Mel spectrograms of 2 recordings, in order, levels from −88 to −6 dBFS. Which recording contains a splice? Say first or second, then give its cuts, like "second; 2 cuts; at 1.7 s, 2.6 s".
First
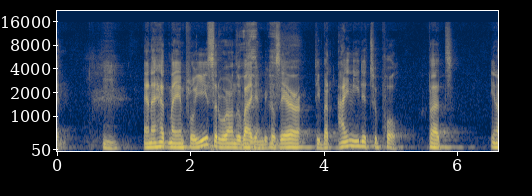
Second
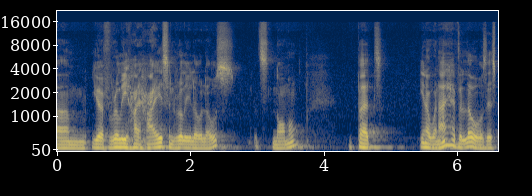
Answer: first; 2 cuts; at 3.9 s, 5.5 s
